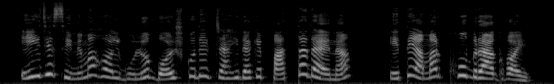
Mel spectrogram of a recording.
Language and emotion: Bengali, angry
